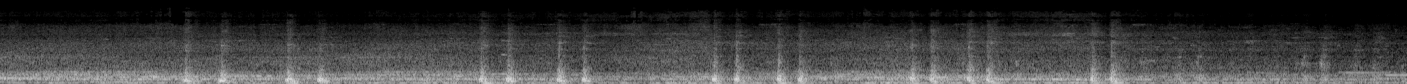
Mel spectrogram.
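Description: JR Kyushu 783 series electric train passing close by, its wheels clicking over the rail joints in quick pairs of knocks over a steady hum. The clicking stops about eleven seconds in as the train draws away.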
